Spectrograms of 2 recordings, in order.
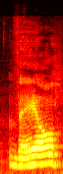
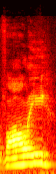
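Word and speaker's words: Vale: on that one yeah veil or volley i think it's pronounced volley they do iron i believe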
